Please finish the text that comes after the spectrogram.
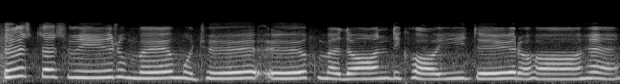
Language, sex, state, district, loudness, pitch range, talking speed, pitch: Hindi, female, Madhya Pradesh, Katni, -15 LUFS, 255-300 Hz, 95 wpm, 280 Hz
